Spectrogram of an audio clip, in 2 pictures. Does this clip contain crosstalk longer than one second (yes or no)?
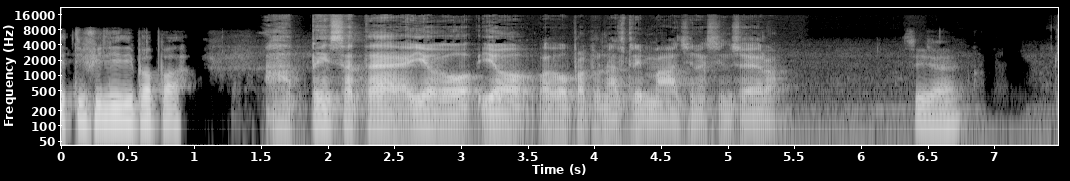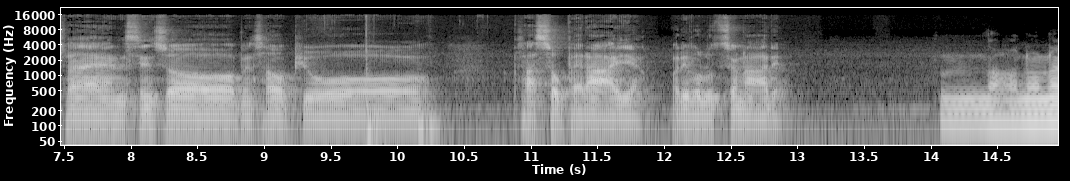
no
